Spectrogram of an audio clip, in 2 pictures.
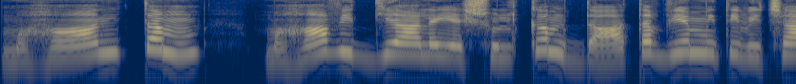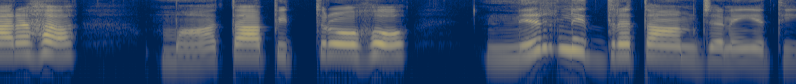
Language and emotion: Sanskrit, fearful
